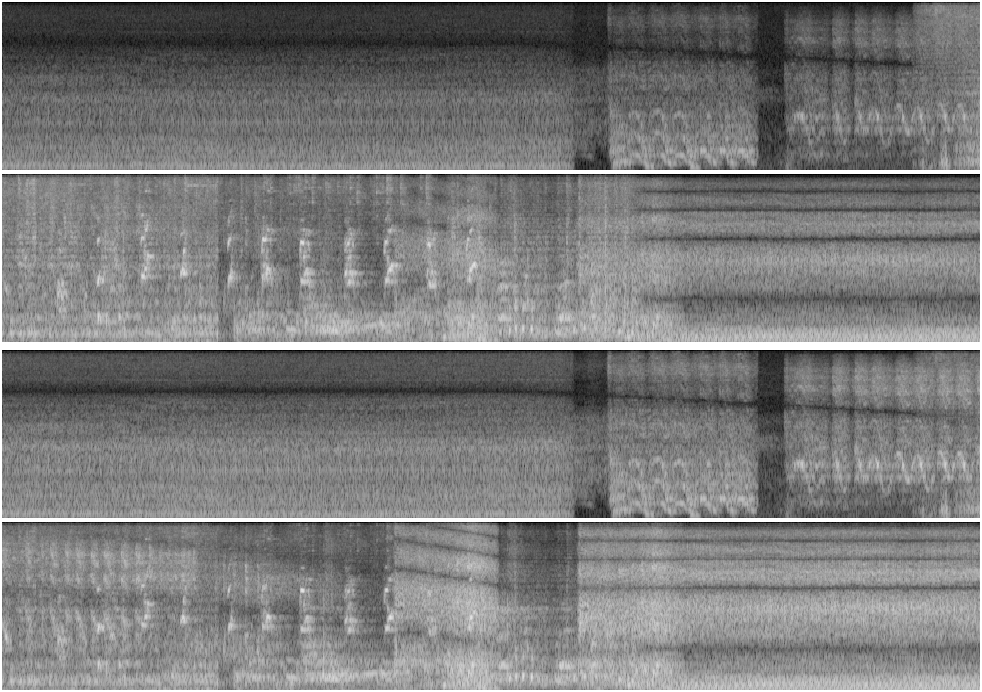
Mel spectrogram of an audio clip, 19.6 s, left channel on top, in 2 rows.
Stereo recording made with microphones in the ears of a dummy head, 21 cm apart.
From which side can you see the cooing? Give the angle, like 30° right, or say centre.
60° left.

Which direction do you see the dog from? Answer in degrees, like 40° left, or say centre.
30° left.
